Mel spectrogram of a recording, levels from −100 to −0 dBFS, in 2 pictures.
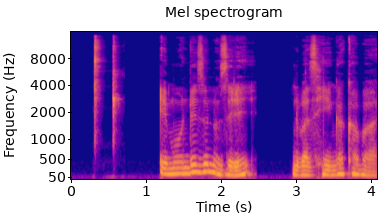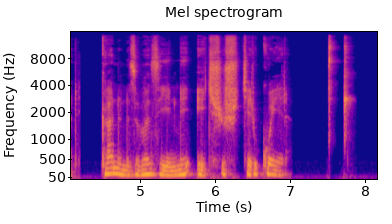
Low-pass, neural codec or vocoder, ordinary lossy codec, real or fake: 14.4 kHz; none; none; real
